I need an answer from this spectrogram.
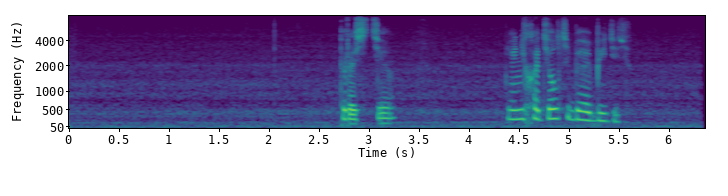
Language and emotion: Russian, sad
